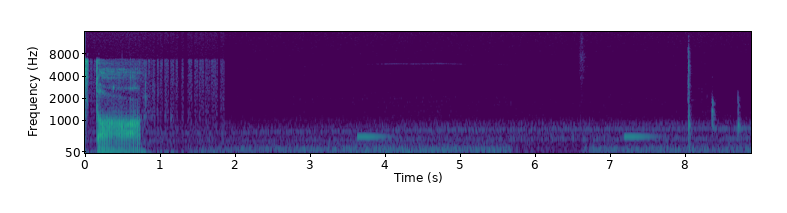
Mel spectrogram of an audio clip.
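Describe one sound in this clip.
A truck engine hums low and steadily.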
